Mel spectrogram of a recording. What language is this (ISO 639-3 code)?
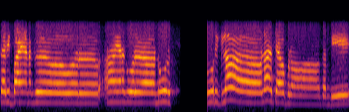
tam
